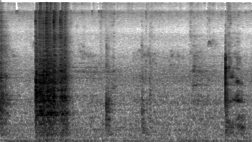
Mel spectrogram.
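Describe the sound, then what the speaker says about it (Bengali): A spoon stirring dal in a cooking pot after the spiced tempering goes in: a loud metallic scrape and clatter, then a few lighter clinks spaced apart, with no one talking. "বাগারটা দেওয়ার পরে এরকম একটু নেড়ে চেড়ে দিবেন"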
